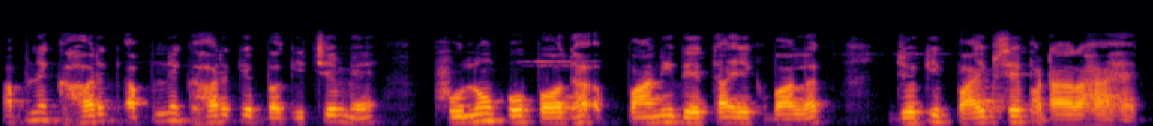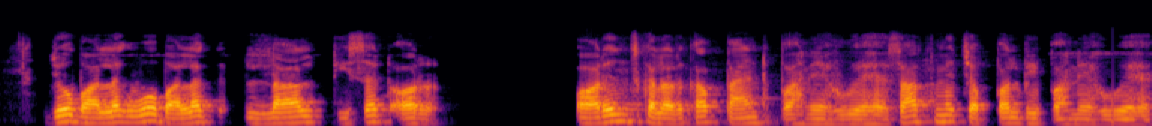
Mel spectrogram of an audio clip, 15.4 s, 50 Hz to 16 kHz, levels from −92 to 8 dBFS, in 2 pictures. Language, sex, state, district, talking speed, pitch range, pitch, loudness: Hindi, male, Bihar, Gopalganj, 165 wpm, 115-145 Hz, 125 Hz, -18 LUFS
